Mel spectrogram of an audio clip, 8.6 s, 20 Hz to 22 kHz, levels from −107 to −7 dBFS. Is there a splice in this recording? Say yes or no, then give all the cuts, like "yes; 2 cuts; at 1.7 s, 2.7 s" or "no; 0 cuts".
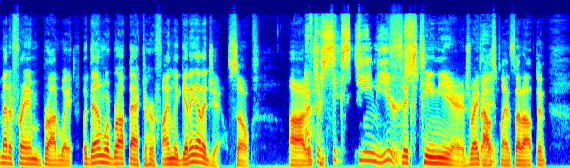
yes; 2 cuts; at 1.2 s, 7.2 s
